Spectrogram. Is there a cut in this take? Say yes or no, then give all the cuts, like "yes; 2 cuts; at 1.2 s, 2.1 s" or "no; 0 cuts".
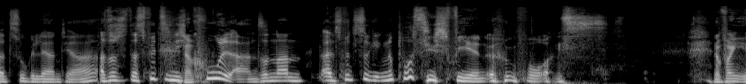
yes; 2 cuts; at 1.0 s, 3.1 s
